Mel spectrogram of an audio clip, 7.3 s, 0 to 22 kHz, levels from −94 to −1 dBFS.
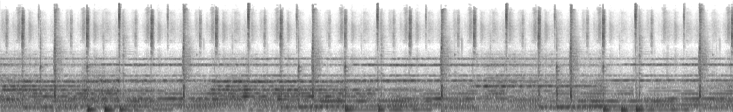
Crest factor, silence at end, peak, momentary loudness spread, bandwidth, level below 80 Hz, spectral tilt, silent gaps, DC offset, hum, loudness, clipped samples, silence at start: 22 dB; 0 s; -6 dBFS; 4 LU; 19.5 kHz; -38 dBFS; -4 dB/octave; none; under 0.1%; none; -28 LUFS; under 0.1%; 0 s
